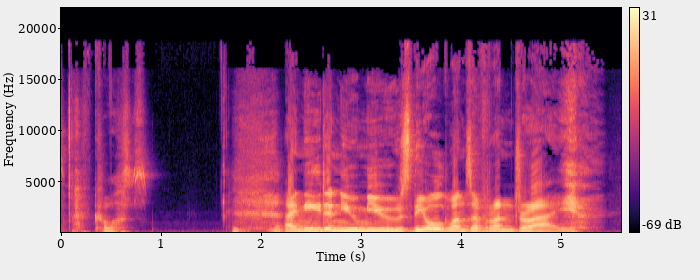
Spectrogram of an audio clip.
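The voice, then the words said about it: Deliberately bad put-on accent. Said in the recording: “My accent might be terribly offensive ... We've done bad accents before.”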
